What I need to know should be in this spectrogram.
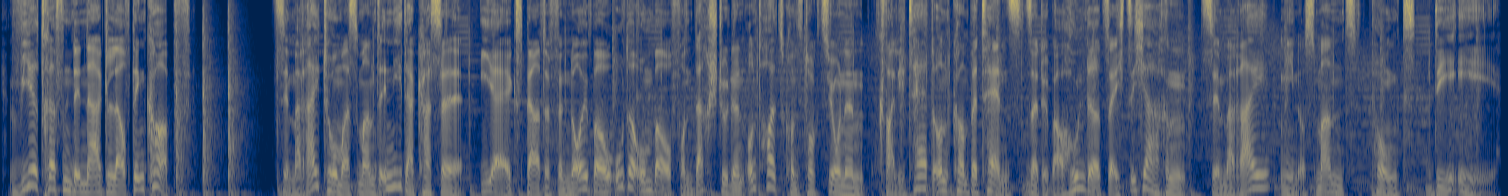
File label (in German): Funkspot; Zimmerei Thomas Mandt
